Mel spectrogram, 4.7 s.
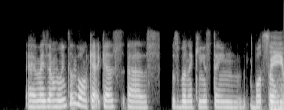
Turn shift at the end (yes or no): yes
